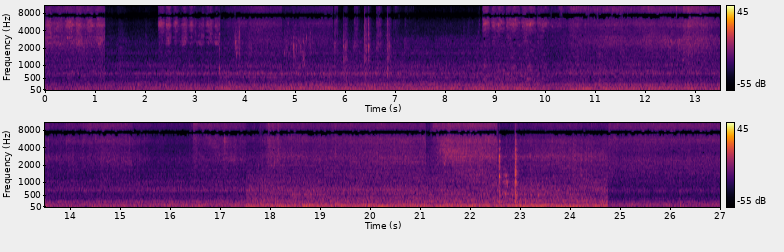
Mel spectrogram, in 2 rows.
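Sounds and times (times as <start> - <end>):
meat sizzling on grill: 10.3 - 27.0.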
